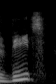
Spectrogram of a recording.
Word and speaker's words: Vite: It's pronounced Vite. I believe it's because, I might be wrong, I'm pretty sure that it is going off of a French pronunciation from, if I remember what the documentation said.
